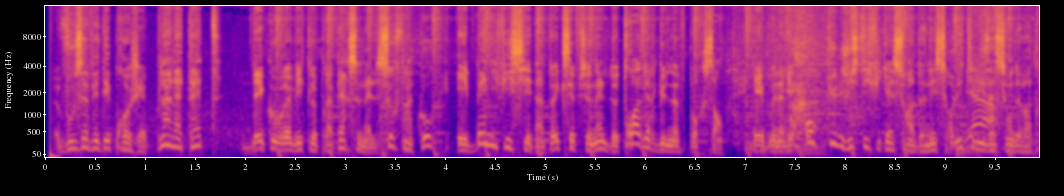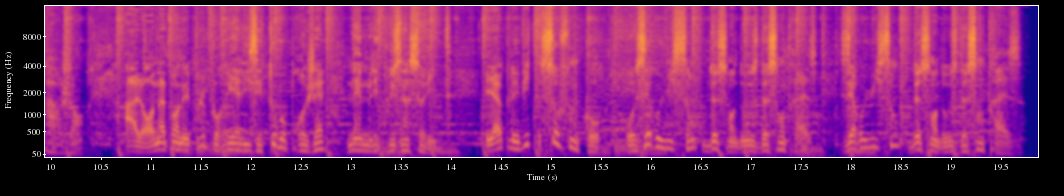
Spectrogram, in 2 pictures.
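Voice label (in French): PUB Sofinco, voix; Viril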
